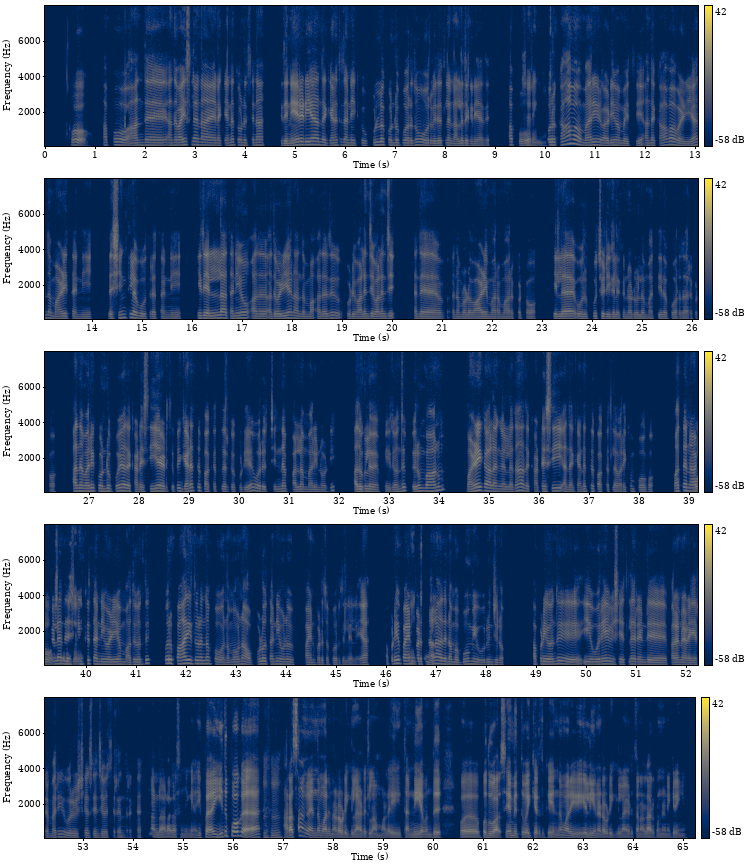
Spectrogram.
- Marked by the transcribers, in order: tapping; in English: "ஸிங்க்ல"; other background noise; in English: "ஸிங்க்"
- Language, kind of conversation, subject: Tamil, podcast, தண்ணீர் சேமிப்புக்கு எளிய வழிகள் என்ன?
